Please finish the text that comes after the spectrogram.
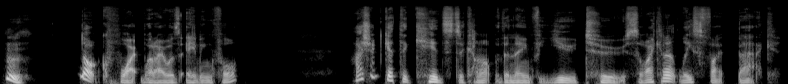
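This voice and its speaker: Audio drama role: easygoing, loving bar owner. Warm, rambling, animated delivery, dry close sound. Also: male voice, sits low, moderate pace, breathy edge, dry recording, heavily acted. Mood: fond, teasing. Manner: warm, teasing, rambling reassurance. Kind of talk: audio drama voicemail acting, naturalistic and conversational.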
